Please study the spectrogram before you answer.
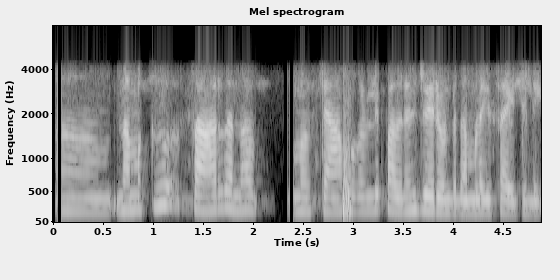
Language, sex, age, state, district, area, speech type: Malayalam, female, 30-45, Kerala, Kottayam, rural, conversation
